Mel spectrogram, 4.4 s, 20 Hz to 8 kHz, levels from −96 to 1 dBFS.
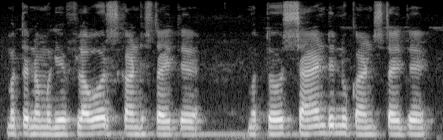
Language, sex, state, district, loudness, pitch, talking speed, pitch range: Kannada, male, Karnataka, Gulbarga, -14 LUFS, 150 Hz, 120 wpm, 145-155 Hz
